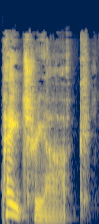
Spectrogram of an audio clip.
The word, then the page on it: patriarch: British English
